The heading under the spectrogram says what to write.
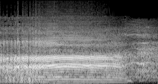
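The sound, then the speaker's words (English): A voice imitates a roaring lion with one loud, sustained, rumbling growl that lasts just over a second before trailing off, alone. “You hear, you think that a lion is on the other side of the garden.”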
